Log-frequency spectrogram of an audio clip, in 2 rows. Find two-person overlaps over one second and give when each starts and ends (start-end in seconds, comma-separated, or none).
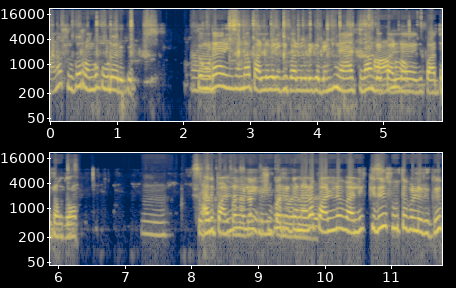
8.2-9.9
